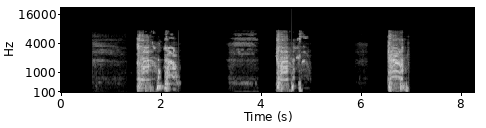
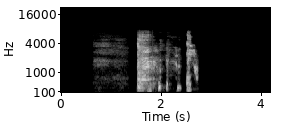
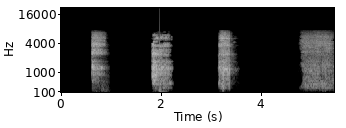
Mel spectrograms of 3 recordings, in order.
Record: {
  "three_cough_length": "8.3 s",
  "three_cough_amplitude": 32058,
  "three_cough_signal_mean_std_ratio": 0.34,
  "cough_length": "4.2 s",
  "cough_amplitude": 30471,
  "cough_signal_mean_std_ratio": 0.31,
  "exhalation_length": "5.5 s",
  "exhalation_amplitude": 28491,
  "exhalation_signal_mean_std_ratio": 0.37,
  "survey_phase": "beta (2021-08-13 to 2022-03-07)",
  "age": "45-64",
  "gender": "Male",
  "wearing_mask": "No",
  "symptom_new_continuous_cough": true,
  "symptom_runny_or_blocked_nose": true,
  "symptom_fatigue": true,
  "symptom_change_to_sense_of_smell_or_taste": true,
  "symptom_other": true,
  "symptom_onset": "4 days",
  "smoker_status": "Ex-smoker",
  "respiratory_condition_asthma": false,
  "respiratory_condition_other": false,
  "recruitment_source": "Test and Trace",
  "submission_delay": "2 days",
  "covid_test_result": "Positive",
  "covid_test_method": "RT-qPCR",
  "covid_ct_value": 12.6,
  "covid_ct_gene": "ORF1ab gene",
  "covid_ct_mean": 13.1,
  "covid_viral_load": "50000000 copies/ml",
  "covid_viral_load_category": "High viral load (>1M copies/ml)"
}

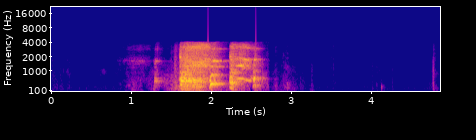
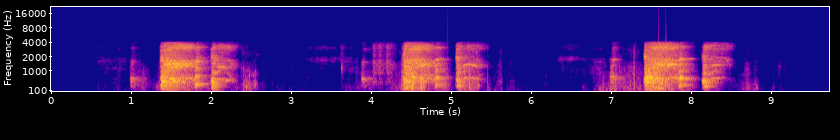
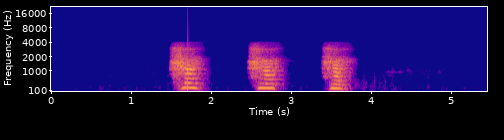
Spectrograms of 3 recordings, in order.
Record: {
  "cough_length": "4.9 s",
  "cough_amplitude": 26707,
  "cough_signal_mean_std_ratio": 0.36,
  "three_cough_length": "9.7 s",
  "three_cough_amplitude": 26896,
  "three_cough_signal_mean_std_ratio": 0.41,
  "exhalation_length": "5.5 s",
  "exhalation_amplitude": 13982,
  "exhalation_signal_mean_std_ratio": 0.34,
  "survey_phase": "beta (2021-08-13 to 2022-03-07)",
  "age": "45-64",
  "gender": "Female",
  "wearing_mask": "No",
  "symptom_cough_any": true,
  "symptom_onset": "12 days",
  "smoker_status": "Never smoked",
  "respiratory_condition_asthma": false,
  "respiratory_condition_other": false,
  "recruitment_source": "REACT",
  "submission_delay": "1 day",
  "covid_test_result": "Negative",
  "covid_test_method": "RT-qPCR",
  "influenza_a_test_result": "Negative",
  "influenza_b_test_result": "Negative"
}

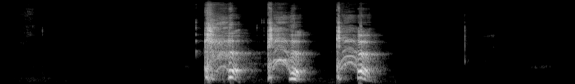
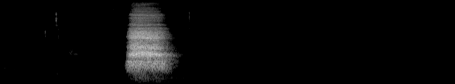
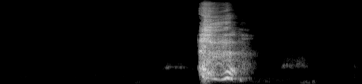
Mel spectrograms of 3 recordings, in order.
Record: {
  "three_cough_length": "5.8 s",
  "three_cough_amplitude": 32768,
  "three_cough_signal_mean_std_ratio": 0.33,
  "exhalation_length": "4.6 s",
  "exhalation_amplitude": 26631,
  "exhalation_signal_mean_std_ratio": 0.23,
  "cough_length": "3.6 s",
  "cough_amplitude": 32768,
  "cough_signal_mean_std_ratio": 0.26,
  "survey_phase": "beta (2021-08-13 to 2022-03-07)",
  "age": "18-44",
  "gender": "Female",
  "wearing_mask": "No",
  "symptom_none": true,
  "smoker_status": "Never smoked",
  "respiratory_condition_asthma": false,
  "respiratory_condition_other": false,
  "recruitment_source": "REACT",
  "submission_delay": "1 day",
  "covid_test_result": "Negative",
  "covid_test_method": "RT-qPCR",
  "influenza_a_test_result": "Negative",
  "influenza_b_test_result": "Negative"
}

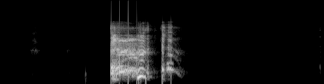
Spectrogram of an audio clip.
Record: {
  "cough_length": "3.2 s",
  "cough_amplitude": 29733,
  "cough_signal_mean_std_ratio": 0.3,
  "survey_phase": "beta (2021-08-13 to 2022-03-07)",
  "age": "45-64",
  "gender": "Female",
  "wearing_mask": "No",
  "symptom_cough_any": true,
  "symptom_new_continuous_cough": true,
  "symptom_runny_or_blocked_nose": true,
  "symptom_diarrhoea": true,
  "symptom_change_to_sense_of_smell_or_taste": true,
  "symptom_loss_of_taste": true,
  "symptom_onset": "4 days",
  "smoker_status": "Ex-smoker",
  "respiratory_condition_asthma": false,
  "respiratory_condition_other": false,
  "recruitment_source": "Test and Trace",
  "submission_delay": "1 day",
  "covid_test_result": "Positive",
  "covid_test_method": "RT-qPCR",
  "covid_ct_value": 13.2,
  "covid_ct_gene": "ORF1ab gene",
  "covid_ct_mean": 13.8,
  "covid_viral_load": "31000000 copies/ml",
  "covid_viral_load_category": "High viral load (>1M copies/ml)"
}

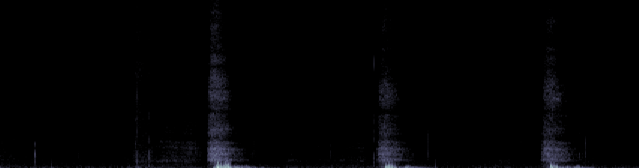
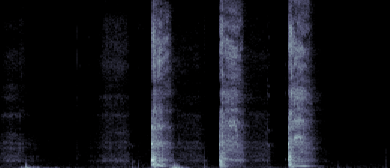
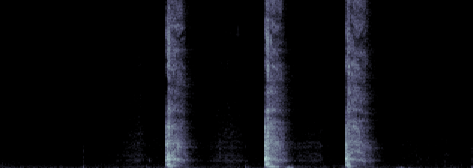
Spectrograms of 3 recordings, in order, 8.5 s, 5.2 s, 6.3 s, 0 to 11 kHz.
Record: {
  "exhalation_length": "8.5 s",
  "exhalation_amplitude": 4778,
  "exhalation_signal_mean_std_ratio": 0.2,
  "three_cough_length": "5.2 s",
  "three_cough_amplitude": 13626,
  "three_cough_signal_mean_std_ratio": 0.29,
  "cough_length": "6.3 s",
  "cough_amplitude": 11277,
  "cough_signal_mean_std_ratio": 0.21,
  "survey_phase": "alpha (2021-03-01 to 2021-08-12)",
  "age": "18-44",
  "gender": "Male",
  "wearing_mask": "No",
  "symptom_none": true,
  "smoker_status": "Never smoked",
  "respiratory_condition_asthma": false,
  "respiratory_condition_other": false,
  "recruitment_source": "REACT",
  "submission_delay": "1 day",
  "covid_test_result": "Negative",
  "covid_test_method": "RT-qPCR"
}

